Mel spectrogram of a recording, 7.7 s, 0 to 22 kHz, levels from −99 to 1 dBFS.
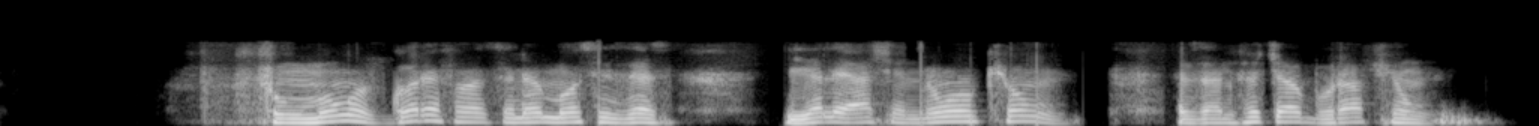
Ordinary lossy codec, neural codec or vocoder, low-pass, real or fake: AAC, 32 kbps; codec, 16 kHz, 6 kbps, DAC; 5.4 kHz; fake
